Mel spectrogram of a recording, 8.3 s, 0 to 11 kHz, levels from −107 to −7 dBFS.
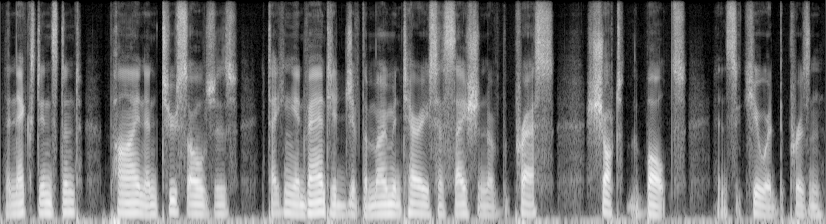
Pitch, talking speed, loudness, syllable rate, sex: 100 Hz, 165 wpm, -19 LUFS, 5.2 syllables/s, male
